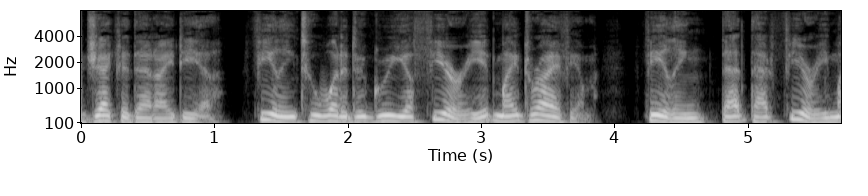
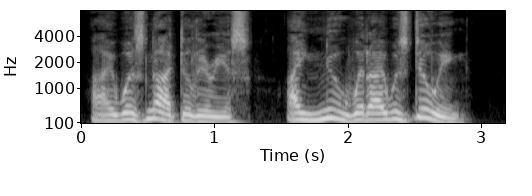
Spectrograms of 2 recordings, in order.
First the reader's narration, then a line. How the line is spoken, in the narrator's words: he cried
